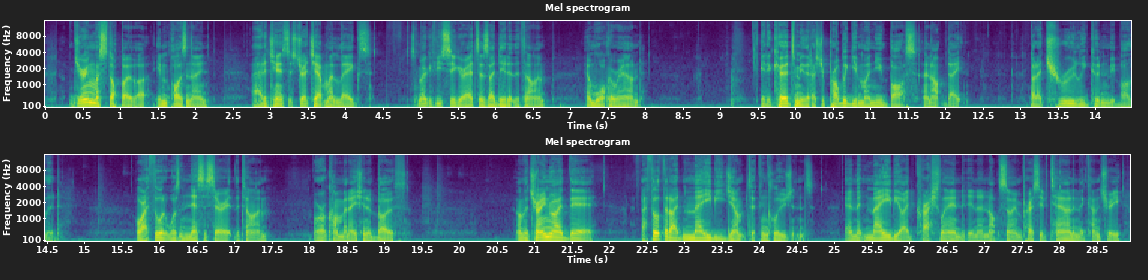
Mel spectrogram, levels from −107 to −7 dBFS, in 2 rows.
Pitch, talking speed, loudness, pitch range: 90 Hz, 185 wpm, -20 LUFS, 85-100 Hz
